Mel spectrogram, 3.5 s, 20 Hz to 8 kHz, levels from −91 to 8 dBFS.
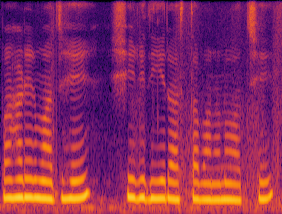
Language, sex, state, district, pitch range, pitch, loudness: Bengali, female, West Bengal, Cooch Behar, 230-250 Hz, 240 Hz, -11 LUFS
